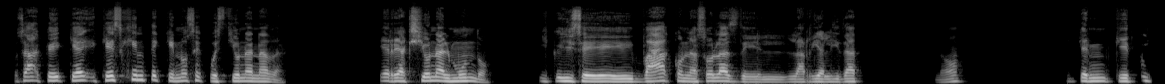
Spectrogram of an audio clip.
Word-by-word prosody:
o - - -18
sea, 180 +1 -3
que 175 +4 0
que 180 -4 0
que 195 - +2
es 200 +1 +2
gente 210 -3 -1
que 160 - -3
no 165 +3 -1
se 185 +1 -5
cuestiona 150 +2 -1
nada. 130 -10 -3 0.9
Que 165 0 -3
reacciona 170 +3 +2
al 155 - +4
mundo 150 - 0 0.4
y, 145 - -13
eh, - - -22
y 155 -1 +4
se 135 -1 +5
va 155 +4 +4
con 155 -3 -2
las 130 0 -2
olas 155 -4 +2
de 120 -2 -4
la 115 +1 -6
realidad, 130 +1 -3 0.7
¿no? 130 +6 -11 1.1
Que 150 +1 +1
que 150 +1 0
tu 155 +5 -10
145 Hz, 160 wpm, -23 LUFS, 130-160 Hz, 1.1 s, se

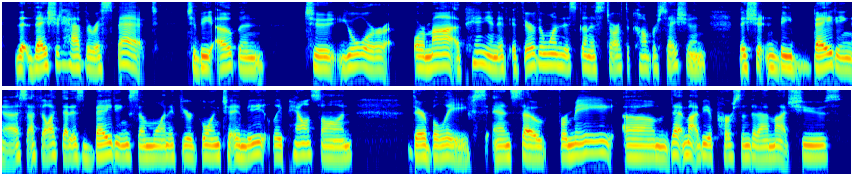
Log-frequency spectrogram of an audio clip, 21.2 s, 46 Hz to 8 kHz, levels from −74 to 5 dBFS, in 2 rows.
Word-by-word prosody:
that 130 - +2
they 140 +2 +5
should 170 +1 -2
have 150 -5 -1
the - - -2
respect 130 +2 -1 0.4
to - - -2
be 140 +1 +3
open 145 -4 0 0.5
to 150 - 0 0.3
your, 140 -3 0 0.3
or 145 -1 +2
my 160 +4 +5
opinion. 180 -8 -1
If 135 0 -3
if 140 -1 -5
they're 155 +3 +2
the 170 0 -1
one 170 -1 +1
that's 145 0 -3
gonna 145 -3 0
start 145 +2 -3
the - - -12
conversation, 135 - -4 0.4
they 145 - +4
shouldn't 150 -1 -1
be 145 -2 +6
baiting 145 -3 +3
us, 105 +9 -1
I - - -1
feel 145 - -3
like 145 +1 0
that - - 0
is 135 0 -2
baiting 140 +3 +2
someone 130 0 0
if 135 0 -6
you're 135 -1 0
going 135 +2 0
to 135 - -2
immediately 135 +1 +1
pounce 150 +1 -3
on 125 +2 -1 0.7
their 135 -5 +4
beliefs, 130 +2 -1
and 130 +1 0
so, 125 -1 +4
for 135 - 0
me, 165 +3 0
um, 130 -1 +1
that 160 -3 +2
might 155 -4 +2
be 145 0 +1
a 140 - +1
person 135 +1 -2
that 135 -1 -2
I 120 0 -1
might 125 0 -1
choose 135 0 -2
140 Hz, 165 wpm, -23 LUFS, 130-150 Hz, 0.7 s, be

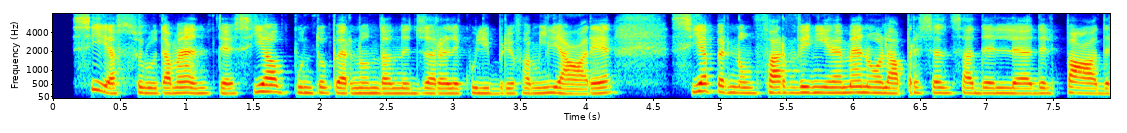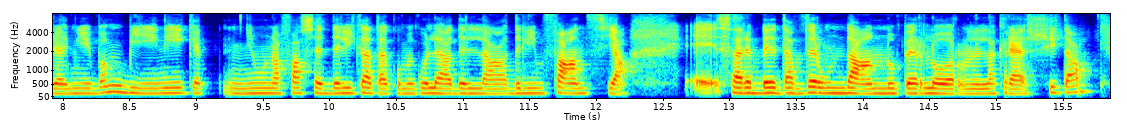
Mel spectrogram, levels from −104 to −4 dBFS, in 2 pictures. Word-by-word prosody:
Sì 310 -6 -1
assolutamente, 185 0 +1
sia 235 +7 +3
appunto 200 -3 -3
per 185 -2 +2
non 185 0 0
danneggiare 175 0 0
l'equilibrio 175 0 -3
familiare, 180 0 +1 0.4
sia 260 +3 +2
per 220 -4 0
non 190 -2 -2
far 195 +1 +3
venire 200 0 +2
meno 205 -1 +2
la 180 -2 +3
presenza 190 0 -3
del 185 -1 +1
del 180 0 -4
padre 180 -2 +3
ai 170 - -3
miei 180 0 -5
bambini 190 -3 -3
che, 180 -2 -7
mhmm, 175 -1 -8
in 180 - -4
una 185 -1 -2
fase 190 -1 -2
delicata 180 -1 0
come 170 0 -6
quella 180 0 0
della 170 -1 -2
dell'infanzia, 180 0 -1 0.4
ehm, - - -3
sarebbe 190 - +3
davvero 190 +1 +2
un 185 0 -1
danno 175 -1 +3
per 175 0 +1
loro 170 -2 +2
nella 170 0 -2
crescita; 205 +6 -2
185 Hz, 160 wpm, -24 LUFS, 175-195 Hz, 0.4 s, sia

